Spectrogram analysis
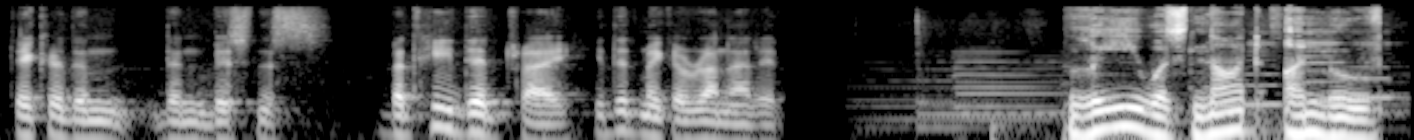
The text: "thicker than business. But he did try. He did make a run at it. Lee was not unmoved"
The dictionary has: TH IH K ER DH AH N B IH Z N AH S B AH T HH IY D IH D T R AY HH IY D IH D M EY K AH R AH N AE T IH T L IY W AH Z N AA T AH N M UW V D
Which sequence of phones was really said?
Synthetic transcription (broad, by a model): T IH K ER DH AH N B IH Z N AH S B AH T HH IY D IH D T R AY HH IY D IH D M EY K AH R AH N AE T IH T L IY W AH Z N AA T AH N M UW V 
